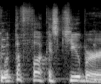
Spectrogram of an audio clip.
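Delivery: ordinary talk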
